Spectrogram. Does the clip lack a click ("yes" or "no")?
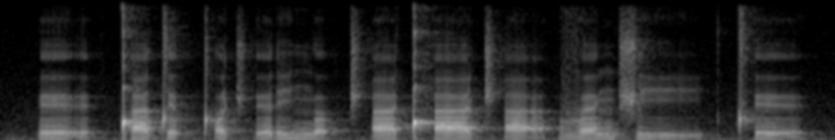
no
